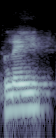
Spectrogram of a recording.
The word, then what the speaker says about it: PLAI: podríamos pronunciarlo PLAY en inglés,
